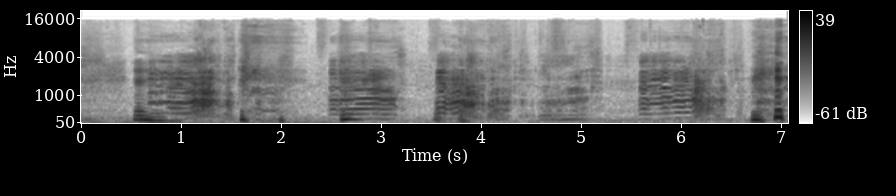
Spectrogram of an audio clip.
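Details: A Staffordshire Bull Terrier hanging off a rope swing, playing and growling in several rough, strained bursts of about a second each, separated by short pauses.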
